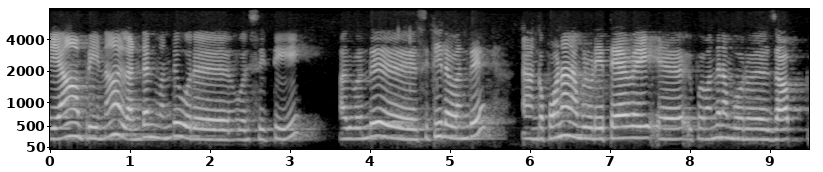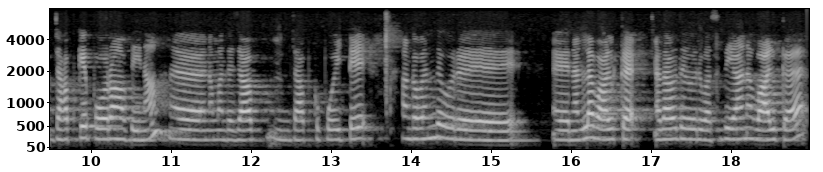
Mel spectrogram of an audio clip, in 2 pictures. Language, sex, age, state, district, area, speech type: Tamil, female, 30-45, Tamil Nadu, Namakkal, rural, spontaneous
